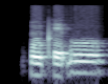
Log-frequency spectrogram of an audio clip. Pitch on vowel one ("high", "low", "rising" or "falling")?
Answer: low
